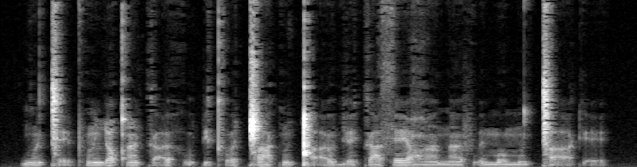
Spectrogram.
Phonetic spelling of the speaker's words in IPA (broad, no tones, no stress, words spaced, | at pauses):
ɡũə̯ǀḛpʰũ ʎuqʼẽ ka̰ə̯hṵpʲɯ kʰo̰ə̯ǁakũ ǃa̰ʊ̯bʲʌɪ̯ kaseʕã nãə̯fṵɪ̯momũ ǀa̰kḛ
